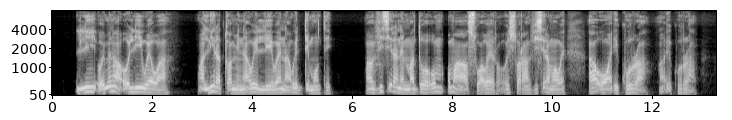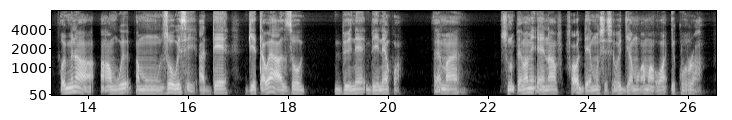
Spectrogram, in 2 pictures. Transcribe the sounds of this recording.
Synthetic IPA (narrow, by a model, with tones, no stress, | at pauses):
li˦o˨˦mĩ˦na˦˨ʔo˦li˦wɛ˦wa˨ | hã̰˨li˦ɾa˨tu˨a˨mĩ˨nɛ̃˨a̰˦we˦le˨wɛ˦nã̰˨˦we˦˨de˨mɔ̃˨nte˦˨ | ã˨vi˦si˦ɾa˨nɛ̃˨mã˨do˦o˦mãː˨su˨a̰˨wɛ˦˨ɾɔ̰˨o̰˨˦e˦su˨a˨ɾa˨ã˨vi˦si˦ɾa˨mã˨wɛ˦ | a˦o̰˨ã˨ʔe˨ku˦ɾu˦ɾa˨ | hã̰˨e˨ku˨˦ɾu˦ɾa˨ | o˨˦mĩ˦na˦˨hã˨we˦ã˨mũ˨zo˦˨we˦se˨a˨dɛ˦ | bi˨e˨ta˨wɛ˦a˨zo˦ | be˨nɛ˦be˨nɛ̃˦kã̰˨ | ɛ˦mã˦ | su˨nũ˨pɛ˨mã˦mĩ˦ʔɛ˨nã˦fa̰˦o̰˦dɛ˨mũ˦se˨sḛ˨o̰˨˦e˦di˨˦a˦mũ˦a̰˦mã˨o̰˨ã˨e˨ku˨˦ɾu˦ɾa˨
